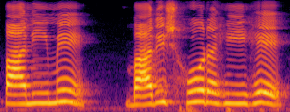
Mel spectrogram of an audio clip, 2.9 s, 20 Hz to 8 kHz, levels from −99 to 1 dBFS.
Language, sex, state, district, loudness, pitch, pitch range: Hindi, female, Madhya Pradesh, Bhopal, -14 LUFS, 265 Hz, 250-290 Hz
